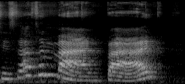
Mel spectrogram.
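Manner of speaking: very loud, swooping, put-on posh accent. Repeating what she asked about a bag, in a put-on posh voice. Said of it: "in her posh voice".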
